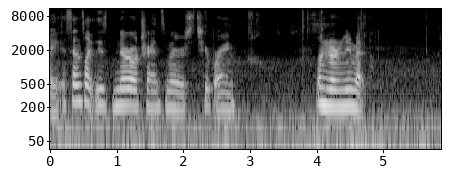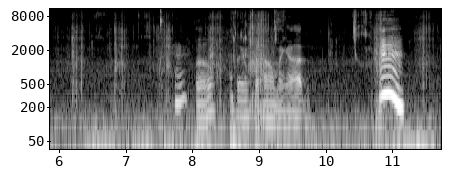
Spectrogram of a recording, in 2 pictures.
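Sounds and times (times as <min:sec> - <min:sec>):
speech: 0:00.2 - 0:02.9, 0:04.0 - 0:04.9, 0:07.7 - 0:09.8, 0:10.8 - 0:11.3
chewing ice: 0:02.9 - 0:04.0, 0:05.7 - 0:11.7.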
